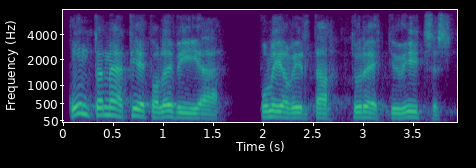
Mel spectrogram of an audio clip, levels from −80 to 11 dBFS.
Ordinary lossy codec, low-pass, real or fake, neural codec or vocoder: Opus, 16 kbps; 7.2 kHz; fake; codec, 16 kHz, 4.8 kbps, FACodec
